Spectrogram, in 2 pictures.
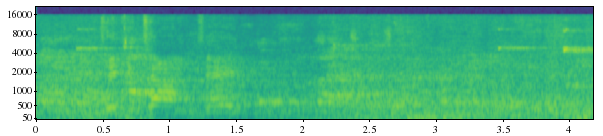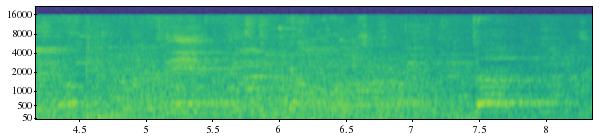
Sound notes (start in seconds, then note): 0.7 yelling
